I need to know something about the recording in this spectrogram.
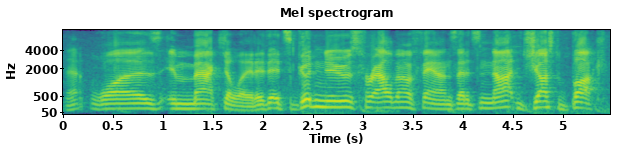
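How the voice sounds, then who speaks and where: A man's voice: mid-range voice, measured pace, pushed and bright. A man giving live analytical commentary on a video game match, explaining play in long sentences. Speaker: esports commentator, analyst caster.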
